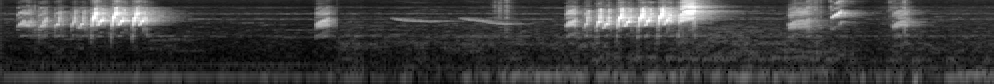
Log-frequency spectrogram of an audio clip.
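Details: Lure call of the Flamboyan, used to draw a response from other birds of its kind: two long, buzzy, rattling bursts with thin whistled slurs and single chips between, over a faint low hum.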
